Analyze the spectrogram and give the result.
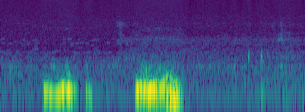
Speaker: a little interest or texture without, you know, the dog's snoring. Can you hear him snore?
